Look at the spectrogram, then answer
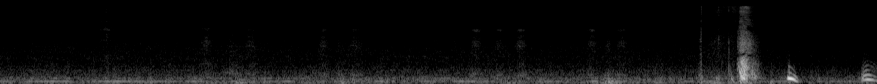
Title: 3 hitchy muffled sneezes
